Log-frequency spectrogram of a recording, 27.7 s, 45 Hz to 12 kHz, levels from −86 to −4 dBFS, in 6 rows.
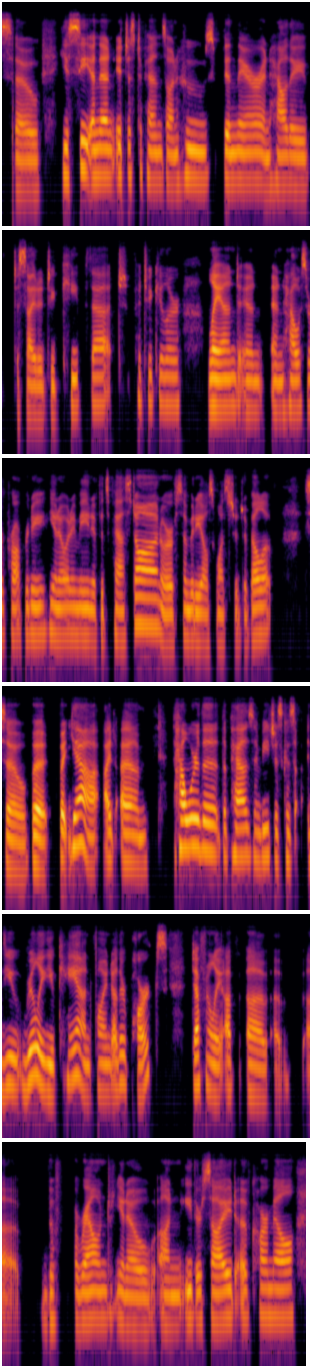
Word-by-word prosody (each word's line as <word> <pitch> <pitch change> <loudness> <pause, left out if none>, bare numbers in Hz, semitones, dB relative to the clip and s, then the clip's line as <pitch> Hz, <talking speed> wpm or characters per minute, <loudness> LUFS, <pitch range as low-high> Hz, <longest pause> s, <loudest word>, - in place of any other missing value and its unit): so 115 -1 -2 0.3
you 160 -1 -1
see 185 +4 +6
and 155 0 +2
then 160 -1 +3
it 165 -1 0
just 160 0 -3
depends 145 -3 -4
on 135 0 -3
who's 150 0 -1
been 145 -1 +1
there, 145 0 -1
and 130 -2 -3
how 130 0 -2
they've 130 -1 -4 0.2
decided 125 -1 -1
to 125 -1 -3
keep 150 0 -5
that 155 0 -2 0.3
particular 160 -2 -7 0.4
land, 150 0 +3
and 140 -1 -4 0.2
and 140 -1 -3
house 140 +1 0
or 150 - -6
property, 150 +1 -4
you 155 -2 -3
know 145 0 -1
what 145 0 -2
I 150 - -4
mean, 145 -1 -2
if 135 -1 -6
it's 135 - -3
passed 135 +5 -3
on 185 -2 +4
or 125 -2 +1
if 125 - -6
somebody 135 -2 -2
else - - -3
wants 120 -1 -5
to - - -8
develop. 145 +5 -1 0.5
So, 125 -3 +1
but 140 -4 +7
but - - +5
yeah, 230 - +6
I'd 160 - +3
um, 145 -2 +3 0.4
how 210 0 +8
were 220 +1 +7
the 200 -3 +2
the 175 - -2
paths 175 0 +2
and 160 -2 -6
beaches, 165 -2 0
'cause, 160 -3 -3
uh 150 - -9
do 155 - -6
you 170 -2 -1
really 195 +3 +4
you 145 -2 0
can 195 -6 -1
find 145 -1 -4
other 180 +1 0
parks 145 - -1 0.4
definitely 165 -5 +2
up 150 - +1 0.2
uh 135 -3 +1
uh - - -5 0.4
uh, - - -4 0.5
bef 140 0 -8 0.2
around, 150 +2 -1
you 145 -1 -4
know, 125 -1 -3
on 130 0 -3
either 150 -1 -2
side 145 +1 +2
of - - -3
Carmel 160 0 -1
150 Hz, 170 wpm, -24 LUFS, 140-160 Hz, 0.5 s, how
